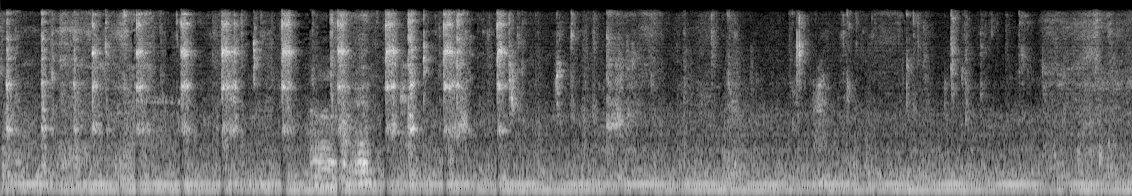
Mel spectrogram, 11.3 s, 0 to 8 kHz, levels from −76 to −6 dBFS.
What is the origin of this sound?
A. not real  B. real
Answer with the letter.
A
